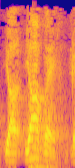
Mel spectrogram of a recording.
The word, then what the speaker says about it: Yahweh: The Yah, and that draws us to Yahweh, is probably is a better pronunciation even of that than our English transliteration that we use so often.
